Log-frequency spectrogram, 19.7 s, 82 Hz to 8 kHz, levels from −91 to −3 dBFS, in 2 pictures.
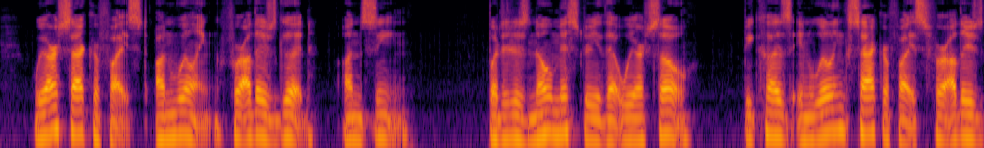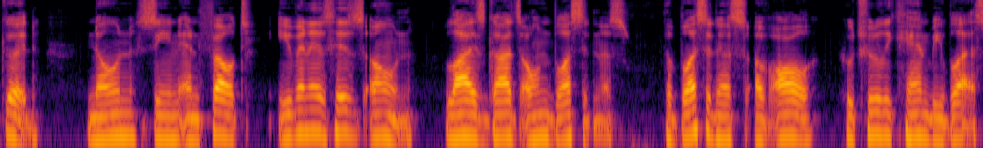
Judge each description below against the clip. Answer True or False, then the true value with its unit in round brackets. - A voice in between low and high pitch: False (115 Hz)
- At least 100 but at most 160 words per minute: True (140 wpm)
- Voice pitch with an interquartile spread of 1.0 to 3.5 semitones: True (2.7 semitones)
